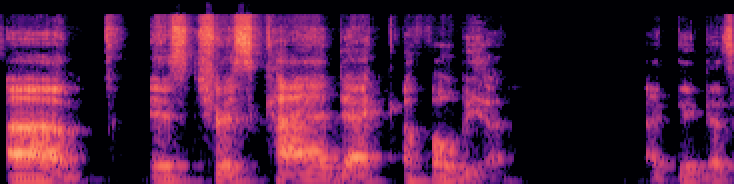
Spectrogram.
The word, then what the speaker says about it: triskaidekaphobia: But it's triskaidekaphobia. I think that's how you pronounce it.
